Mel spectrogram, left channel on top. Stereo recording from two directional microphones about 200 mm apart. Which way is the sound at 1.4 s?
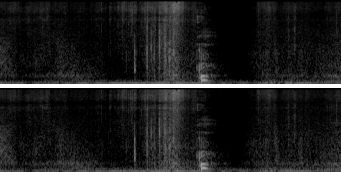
Centre (ahead or behind).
